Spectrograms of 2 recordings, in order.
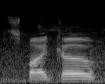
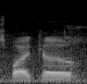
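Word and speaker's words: Spyderco: This is a nice uh Spideyco. That's how you pronounce it. Spideyco.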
